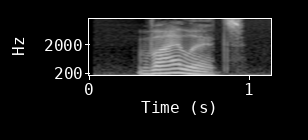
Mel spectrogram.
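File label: "violet", English, female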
